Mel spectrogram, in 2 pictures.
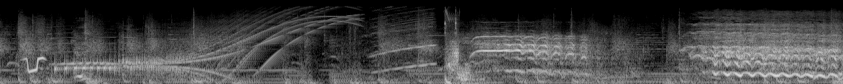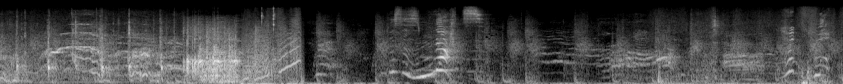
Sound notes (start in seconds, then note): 0.0 SFX: Bleeps and bloops; 1.8 SFX: MULTI charging up; 5.0 SFX: Horse neigh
